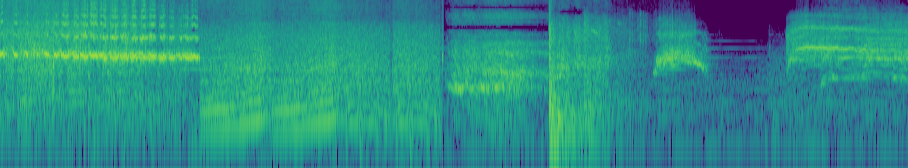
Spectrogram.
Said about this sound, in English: She just drove into the crowd! We have multiple casualties!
